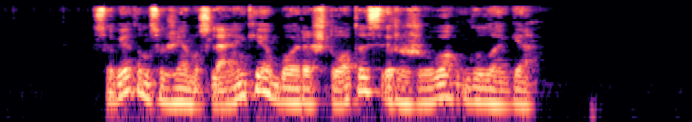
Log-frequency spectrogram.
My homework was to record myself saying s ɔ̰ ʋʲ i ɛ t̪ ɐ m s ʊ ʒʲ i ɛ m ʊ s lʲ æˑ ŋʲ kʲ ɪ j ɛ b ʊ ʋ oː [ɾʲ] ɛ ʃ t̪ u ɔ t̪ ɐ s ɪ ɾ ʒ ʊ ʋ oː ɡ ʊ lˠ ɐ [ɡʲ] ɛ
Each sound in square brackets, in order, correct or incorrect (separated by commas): correct, correct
